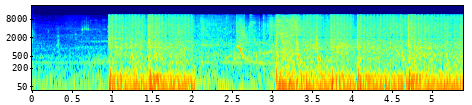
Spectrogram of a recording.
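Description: A laser gun fires in rapid bursts.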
